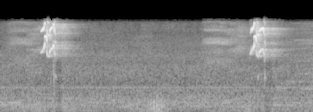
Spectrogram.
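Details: Swainson's lorikeet screeching twice, each call a short harsh high squawk, spaced about two and a half seconds apart, with quiet background between.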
